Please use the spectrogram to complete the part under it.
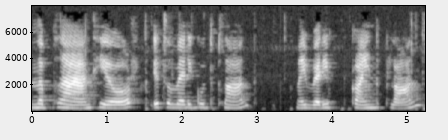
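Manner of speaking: ordinary talk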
